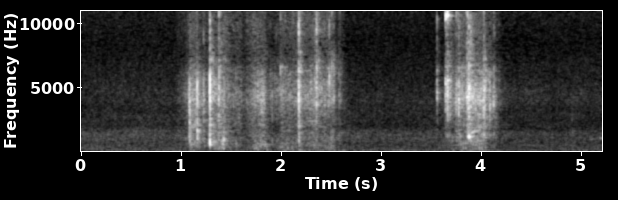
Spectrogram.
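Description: A weapon is handled with metallic clicks and rattles.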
